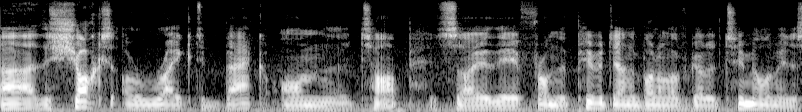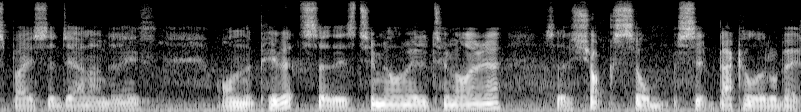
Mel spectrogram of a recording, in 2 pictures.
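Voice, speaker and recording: Against noticeable background noise, a man with an Australian accent talks at a fairly quick pace, his fairly low voice carrying lively intonation. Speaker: rc hobby store owner. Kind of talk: tutorial. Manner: fast; casual, halting with fillers.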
